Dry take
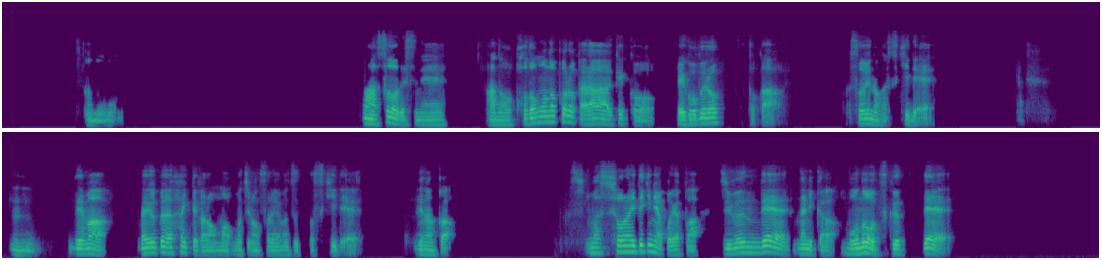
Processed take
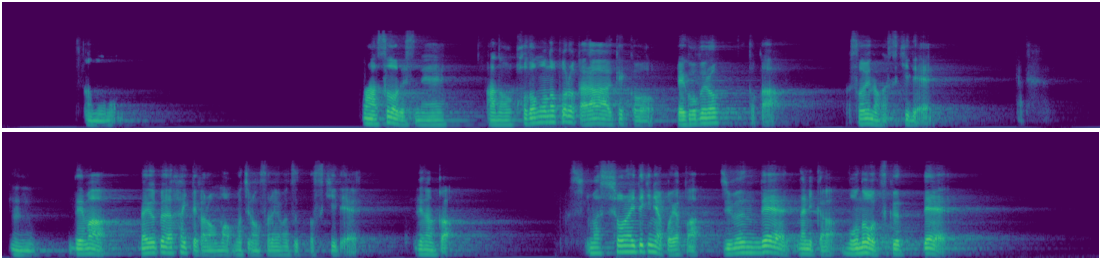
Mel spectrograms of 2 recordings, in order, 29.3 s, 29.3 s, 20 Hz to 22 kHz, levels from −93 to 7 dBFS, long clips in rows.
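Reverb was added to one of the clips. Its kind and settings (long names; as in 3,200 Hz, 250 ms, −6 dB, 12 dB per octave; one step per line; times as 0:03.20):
comb and all-pass reverb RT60 2.2 s, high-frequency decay 0.85×, pre-delay 35 ms, DRR 17 dB
level +1.5 dB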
